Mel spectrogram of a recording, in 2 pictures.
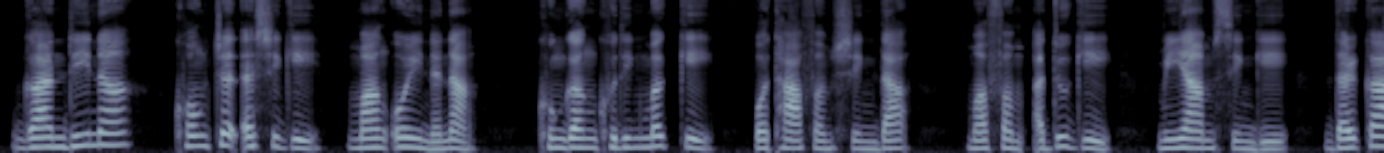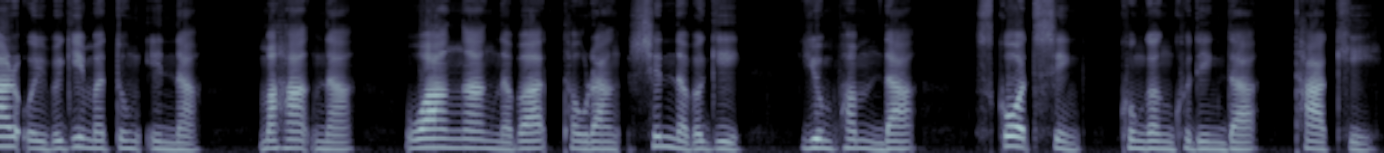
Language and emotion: Manipuri, neutral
